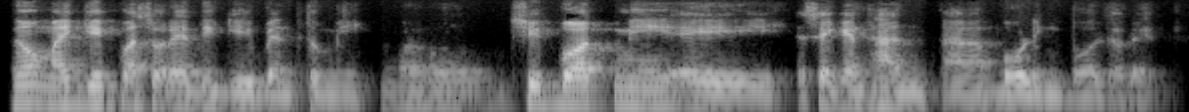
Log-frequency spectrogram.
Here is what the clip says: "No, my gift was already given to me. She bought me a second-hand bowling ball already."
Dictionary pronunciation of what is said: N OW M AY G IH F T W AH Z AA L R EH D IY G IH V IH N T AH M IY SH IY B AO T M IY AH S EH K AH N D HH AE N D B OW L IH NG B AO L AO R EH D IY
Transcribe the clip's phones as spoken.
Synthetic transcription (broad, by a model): N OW M AY G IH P W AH S AA L R EH D IY G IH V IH N T AH M IY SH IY B AO T M IY AH S EH K AH N D HH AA N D B OW L IH NG B AO L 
